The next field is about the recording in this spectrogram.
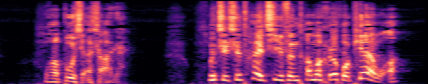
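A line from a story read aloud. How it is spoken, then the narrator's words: Sobbing bitterly. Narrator (Chinese): 在审讯中，秦兵痛哭道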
